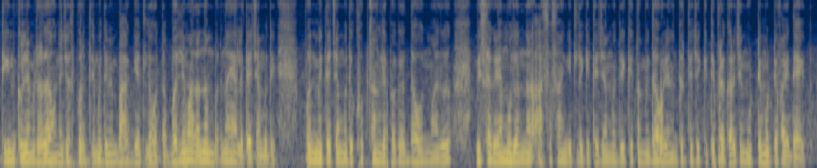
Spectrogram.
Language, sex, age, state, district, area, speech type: Marathi, male, 18-30, Maharashtra, Sangli, urban, spontaneous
